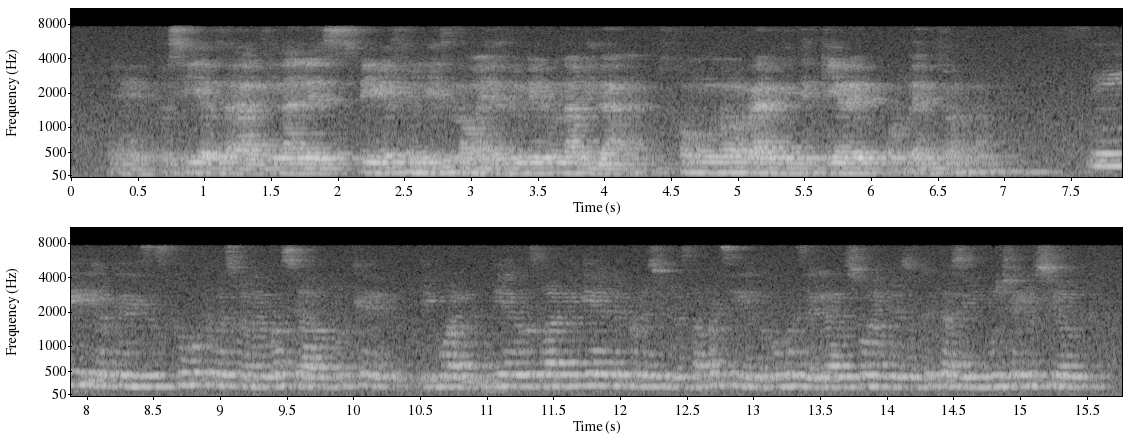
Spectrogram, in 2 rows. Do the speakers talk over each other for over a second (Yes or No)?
No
